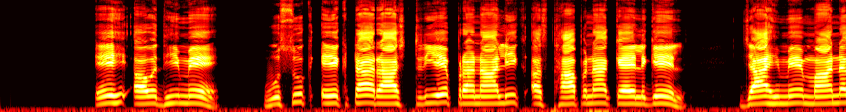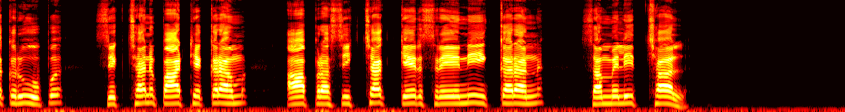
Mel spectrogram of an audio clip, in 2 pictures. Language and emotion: Maithili, neutral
